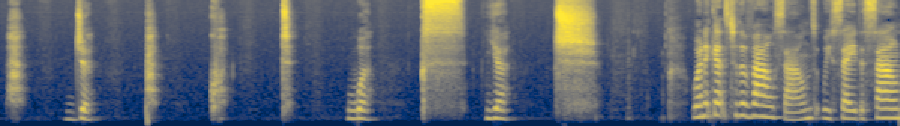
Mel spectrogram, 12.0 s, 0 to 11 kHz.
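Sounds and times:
woman saying phonics sound: 2.8s - 3.1s.

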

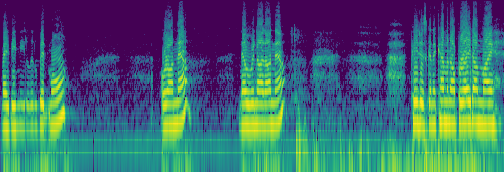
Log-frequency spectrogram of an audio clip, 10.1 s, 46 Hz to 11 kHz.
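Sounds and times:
low electrical hum: 0.0s - 10.0s
microphone handling bumps: 5.8s - 6.9s
soft breathy sounds: 6.2s - 8.2s.

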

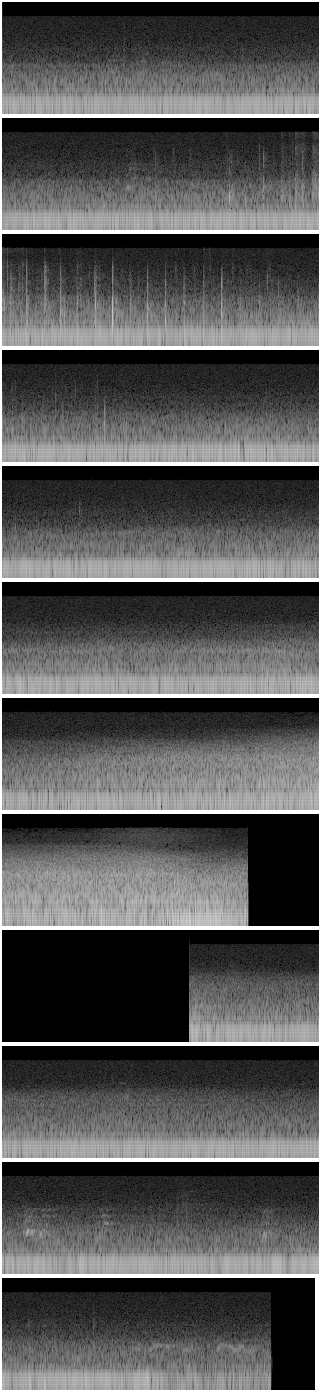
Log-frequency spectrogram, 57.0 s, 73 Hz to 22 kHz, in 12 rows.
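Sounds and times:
steady low hum: 0.0s - 37.0s, 40.9s - 56.4s
vehicle rushing noise: 23.7s - 37.0s.

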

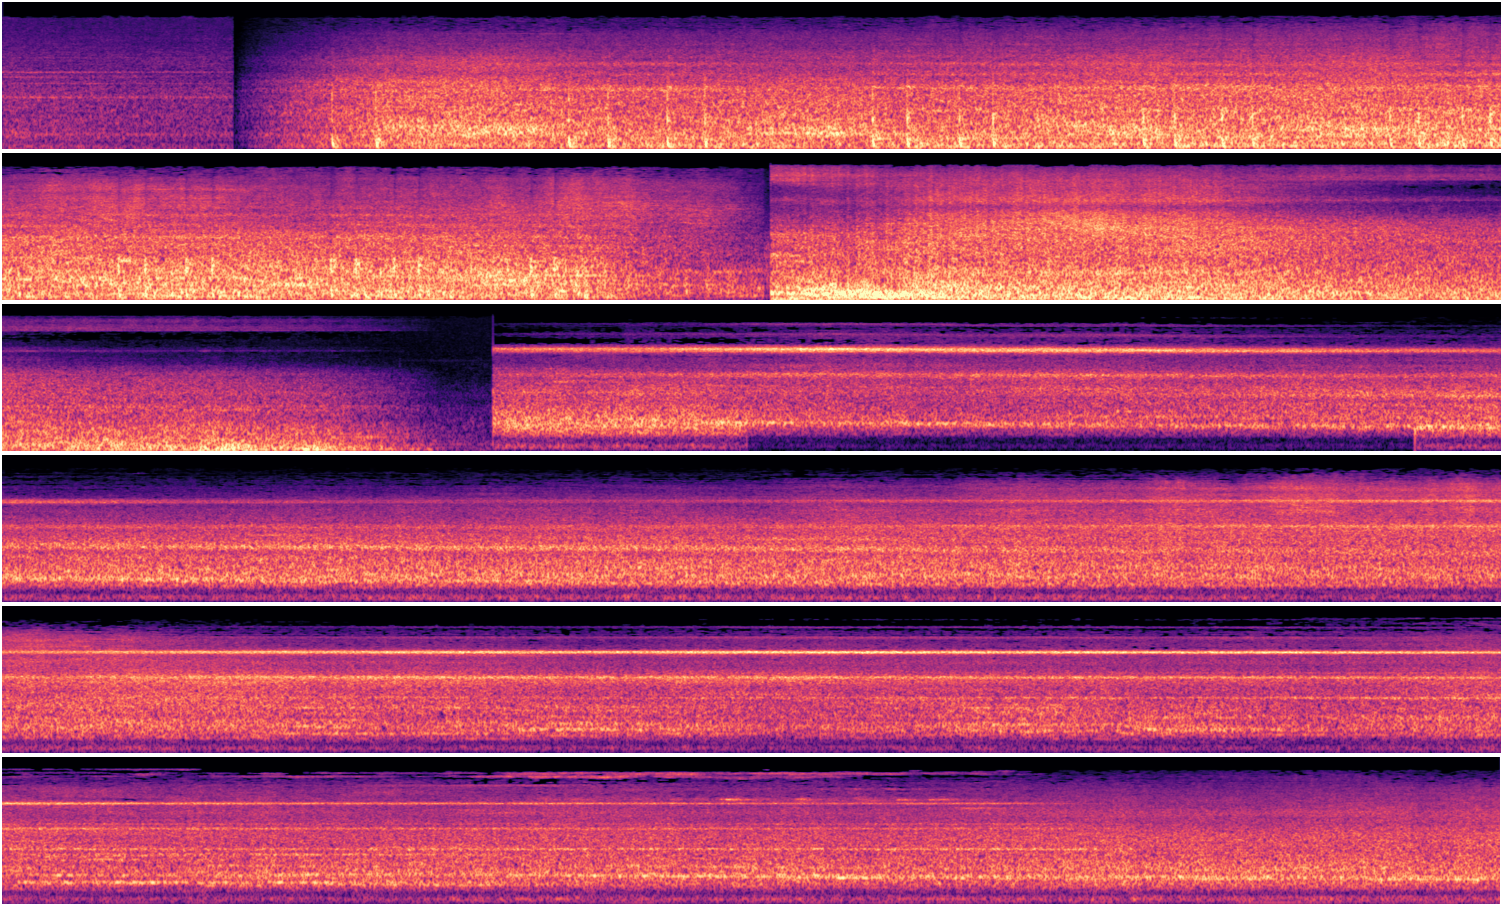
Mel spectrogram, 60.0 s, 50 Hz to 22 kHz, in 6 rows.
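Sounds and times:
train rolling noise: 0.0s - 59.9s
low rumble: 15.1s - 23.2s.

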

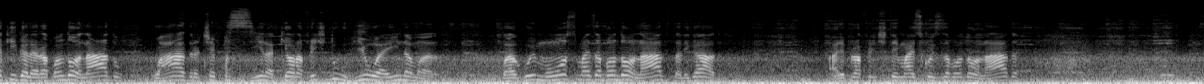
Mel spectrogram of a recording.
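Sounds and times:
engine and road rumble in car: 0.0s - 12.0s.

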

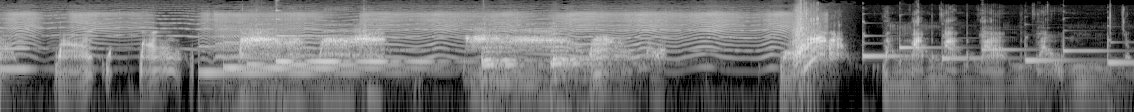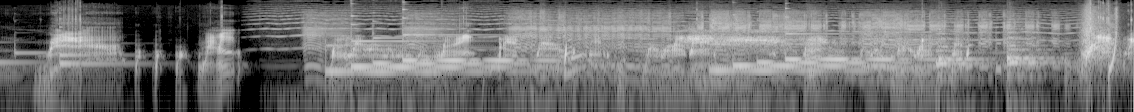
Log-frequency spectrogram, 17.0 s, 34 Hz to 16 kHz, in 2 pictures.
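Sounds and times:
cartoon insect buzzing: 0.0s - 6.1s, 10.6s - 17.0s
falling musical notes: 1.5s - 4.4s, 10.8s - 16.7s.

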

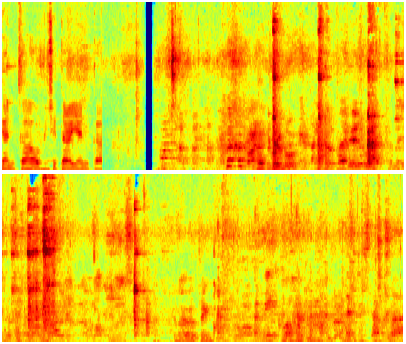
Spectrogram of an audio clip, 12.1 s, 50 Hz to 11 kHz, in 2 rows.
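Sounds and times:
cutlery clinking on china plate: 4.0s - 7.0s.

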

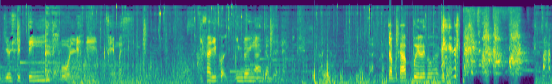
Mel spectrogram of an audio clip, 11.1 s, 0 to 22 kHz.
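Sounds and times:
tinny dog yelping and barking: 9.4s - 10.7s.

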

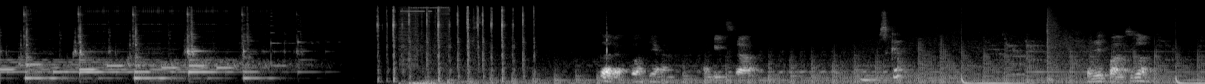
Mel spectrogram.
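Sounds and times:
keyboard key clicks: 3.8s - 5.4s.

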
